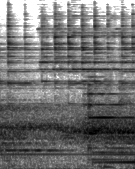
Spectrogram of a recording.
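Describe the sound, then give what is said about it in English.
A bell rings in a spooky haunted setting: a quick run of repeated strikes over sustained, shimmering tones, fairly faint and with no talk. “Wizards and witches, wherever you dwell, give us a hint by ringing the bell.”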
